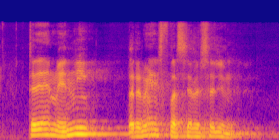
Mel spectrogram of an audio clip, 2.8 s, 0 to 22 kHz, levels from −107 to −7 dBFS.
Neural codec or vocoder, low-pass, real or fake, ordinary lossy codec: codec, 24 kHz, 3 kbps, HILCodec; none; fake; none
